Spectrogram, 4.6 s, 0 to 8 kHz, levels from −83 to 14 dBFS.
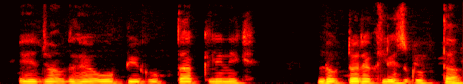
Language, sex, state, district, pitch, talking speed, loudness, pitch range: Hindi, male, Uttar Pradesh, Etah, 135 Hz, 130 wpm, -20 LUFS, 130-140 Hz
